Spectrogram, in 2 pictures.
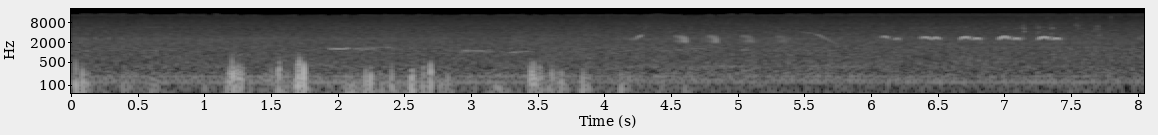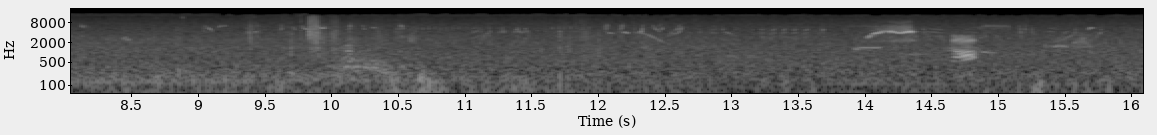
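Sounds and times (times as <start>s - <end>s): bird chirping and whistling: 1.9s - 3.5s, 6.1s - 7.4s, 13.9s - 14.5s.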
